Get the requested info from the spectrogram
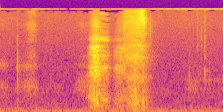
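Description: A baby's two short breathy puffs of breath, about a second in and again half a second later.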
